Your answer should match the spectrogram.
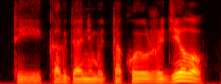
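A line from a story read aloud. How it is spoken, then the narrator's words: Quiet private question. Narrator (Russian): Тихо, чтоб слышал только Рис, спросил Мрагорн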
